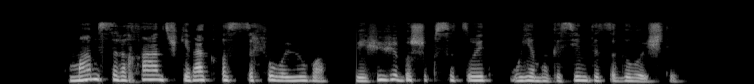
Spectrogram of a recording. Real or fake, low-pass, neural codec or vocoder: real; 7.2 kHz; none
